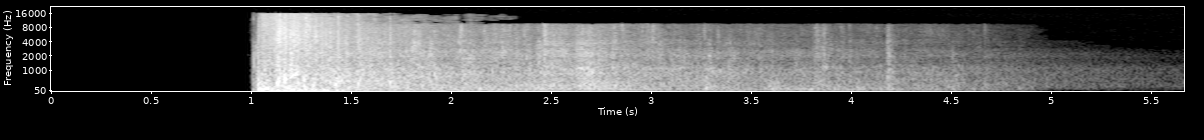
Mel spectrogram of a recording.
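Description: Heavy blocks crash down and clatter, slowly fading away.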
